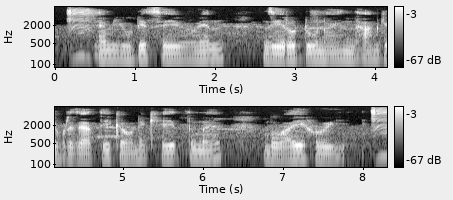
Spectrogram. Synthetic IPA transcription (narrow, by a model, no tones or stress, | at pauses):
ɛmjuːʈiseʋən | d͡ʒiːɾoʈunaːɪnd̪ʱjaːnkepɾəd͡ʒaːt̪ikəʋnekʰeːt̪mẽ | boaːihoi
